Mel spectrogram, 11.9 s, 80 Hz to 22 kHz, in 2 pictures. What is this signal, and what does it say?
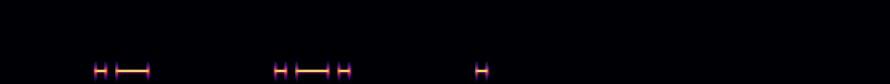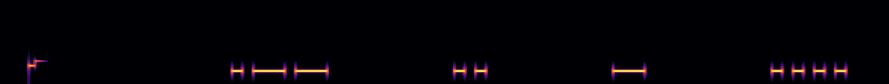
Morse code, heard as a keyed tone, about 17 wpm, spaced as for 8 wpm, 700 Hz. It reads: ARE WITH
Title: 4x Character Spacing - Top 100 Words - 17wpm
